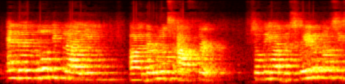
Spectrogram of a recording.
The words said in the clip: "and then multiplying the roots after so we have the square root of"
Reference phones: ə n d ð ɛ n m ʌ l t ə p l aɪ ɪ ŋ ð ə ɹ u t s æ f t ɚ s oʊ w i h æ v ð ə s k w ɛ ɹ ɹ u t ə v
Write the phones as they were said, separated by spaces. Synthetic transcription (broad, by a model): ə n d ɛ n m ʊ l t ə p l aɪ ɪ ŋ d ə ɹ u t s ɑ f t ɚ s oʊ w i h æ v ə s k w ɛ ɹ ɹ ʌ ə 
